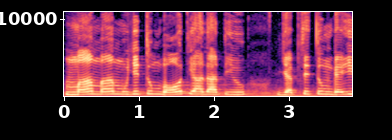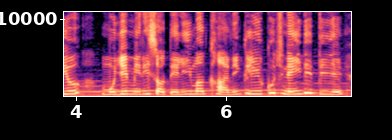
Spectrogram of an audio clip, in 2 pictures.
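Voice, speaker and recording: A woman's voice: very high-pitched, steady tone, moderate pace, a bit bright, faint music behind. Tuni, a woman doing a pleading little girl bird. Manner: pleading, tearful. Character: sad, overworked young girl bird.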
